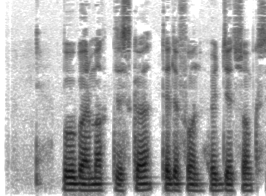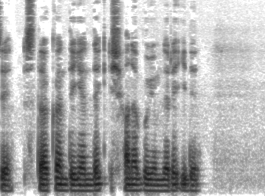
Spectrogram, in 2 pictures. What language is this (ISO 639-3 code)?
uig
